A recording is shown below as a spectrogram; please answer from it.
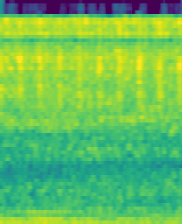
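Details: Maruti Brezza engine during overhaul with connecting-rod wear found, running at idle with slow revving once warm: dense, even low rumble with steady loudness and no standout knock, sounding fine.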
